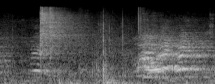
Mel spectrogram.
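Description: Sharp hits as two HEMA fencers clash: one about half a second in and two more just past a second, then voices calling out.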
